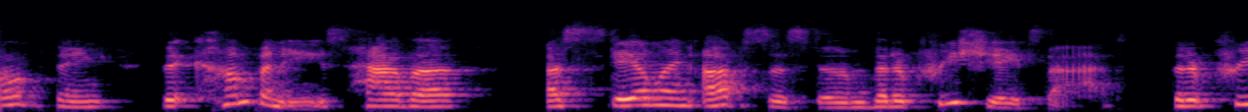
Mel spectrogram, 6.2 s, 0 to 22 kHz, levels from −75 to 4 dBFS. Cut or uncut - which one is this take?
uncut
